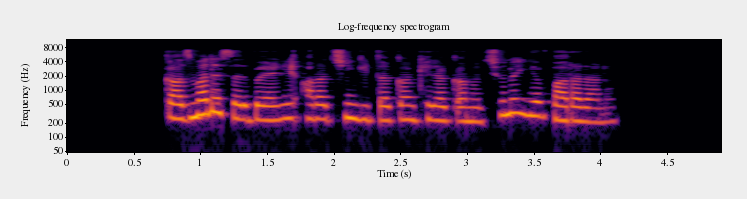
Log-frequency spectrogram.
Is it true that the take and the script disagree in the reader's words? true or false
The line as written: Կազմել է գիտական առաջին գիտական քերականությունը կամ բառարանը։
true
